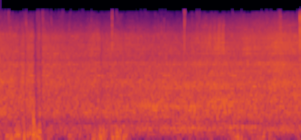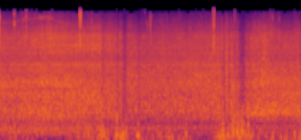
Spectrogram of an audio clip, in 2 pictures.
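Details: Gusty wind buffeting the microphone over a low vehicle or aircraft drone, with no animal sound.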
